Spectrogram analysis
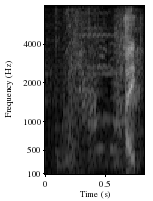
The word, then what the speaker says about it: Tite: But No, like Not- the way that I've seen it, like everything I've seen about how it's supposed to be pronounced is that it's supposed to be pronounced like tight.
